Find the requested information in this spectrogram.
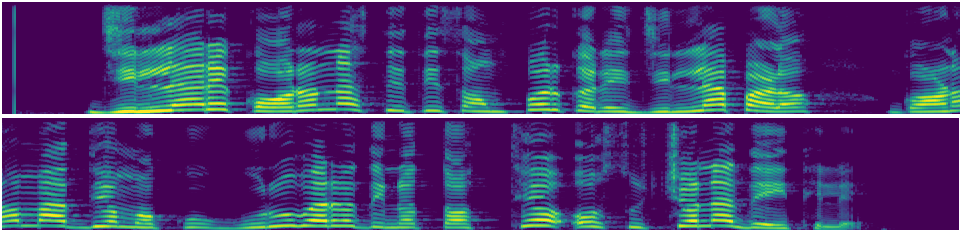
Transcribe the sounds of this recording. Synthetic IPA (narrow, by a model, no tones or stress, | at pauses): d͡ʒilːaɾekɔɾonast̪ʰit̪isɔmpɔɾkɔɾed͡ʒilːapaɭɔ | ɡɔɽ̃ɔmad̪ʱjɔmɔkuɡuɾubaɾɔd̪inɔt̪ɔt̪ʰːjɔʔosut͡ʃɔnad̪ejt̪ʰilḛ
